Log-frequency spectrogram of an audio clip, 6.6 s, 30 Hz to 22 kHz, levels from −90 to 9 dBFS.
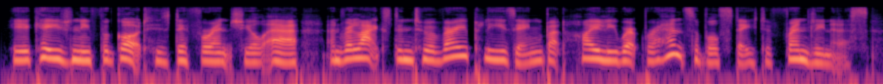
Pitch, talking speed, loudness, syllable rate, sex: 200 Hz, 165 wpm, -21 LUFS, 6.3 syllables/s, female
